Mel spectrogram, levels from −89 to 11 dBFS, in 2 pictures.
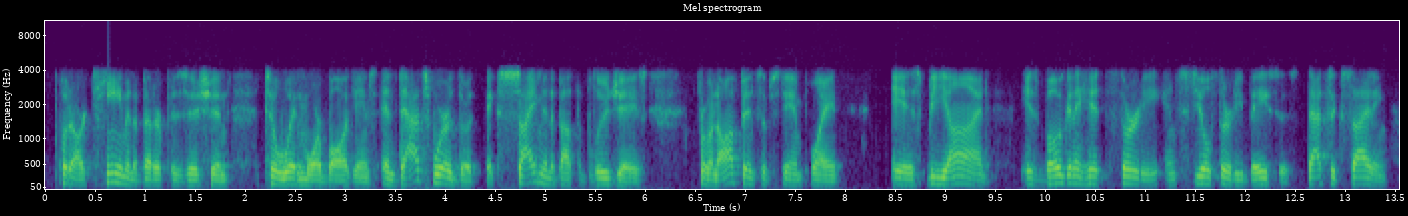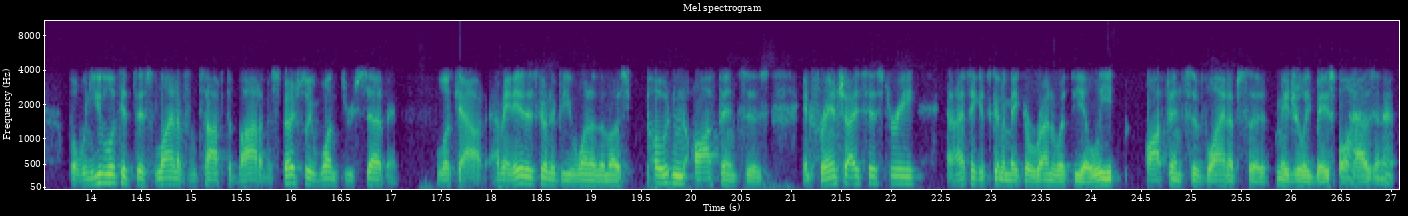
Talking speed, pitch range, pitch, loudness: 205 wpm, 100-130 Hz, 110 Hz, -16 LUFS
